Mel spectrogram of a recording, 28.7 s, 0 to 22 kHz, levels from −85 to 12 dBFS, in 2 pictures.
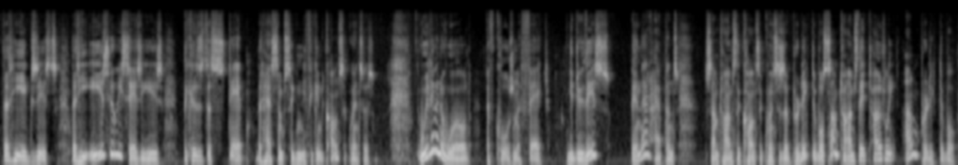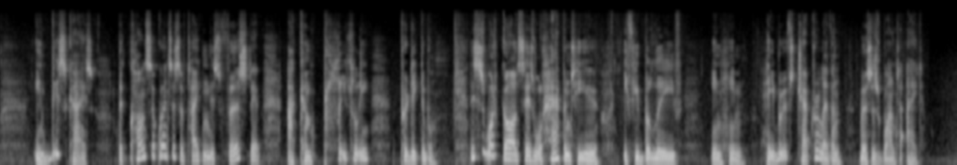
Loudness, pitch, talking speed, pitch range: -17 LUFS, 110 Hz, 165 wpm, 90-135 Hz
